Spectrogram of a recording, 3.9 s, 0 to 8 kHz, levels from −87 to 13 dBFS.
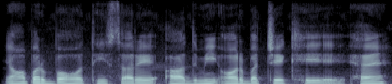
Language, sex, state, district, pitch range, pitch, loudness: Hindi, male, Jharkhand, Ranchi, 130-145 Hz, 135 Hz, -17 LUFS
